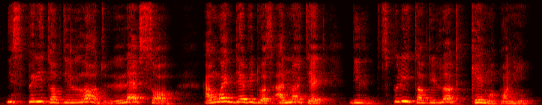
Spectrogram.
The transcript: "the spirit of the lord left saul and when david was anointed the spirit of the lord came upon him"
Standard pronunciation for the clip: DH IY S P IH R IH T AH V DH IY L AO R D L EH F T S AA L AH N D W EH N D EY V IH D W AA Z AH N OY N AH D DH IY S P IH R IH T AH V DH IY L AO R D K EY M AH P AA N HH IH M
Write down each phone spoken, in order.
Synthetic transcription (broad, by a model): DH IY S P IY R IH T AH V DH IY L AO D L EH F T S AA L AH N W EH N D EY V IH D W AA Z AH N OY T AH D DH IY S P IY R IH T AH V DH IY L AO D K EY M AH P AA N HH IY M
